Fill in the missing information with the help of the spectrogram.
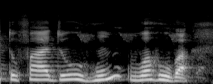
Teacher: آپ نے میم کی آواز کو یہاں پر ود آؤٹ غنہ پڑھنا ہے، غنے کے بغیر پڑھنا ہے، غنہ نہیں کرنا، کلیئر پڑھنا ہے میم کی آواز کو۔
